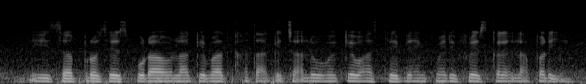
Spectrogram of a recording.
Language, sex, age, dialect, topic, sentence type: Maithili, male, 18-24, Angika, banking, question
